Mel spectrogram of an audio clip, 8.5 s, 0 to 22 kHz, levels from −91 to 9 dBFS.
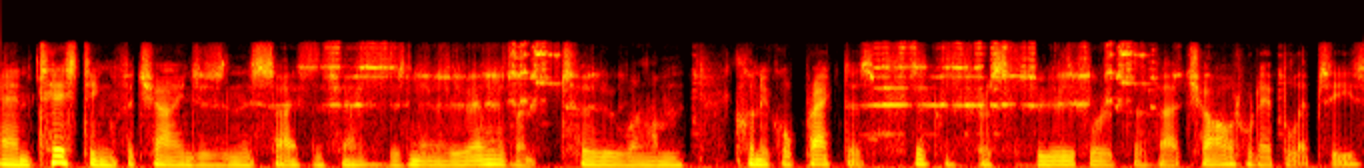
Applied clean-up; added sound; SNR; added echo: neural diffusion model UNIVERSE++.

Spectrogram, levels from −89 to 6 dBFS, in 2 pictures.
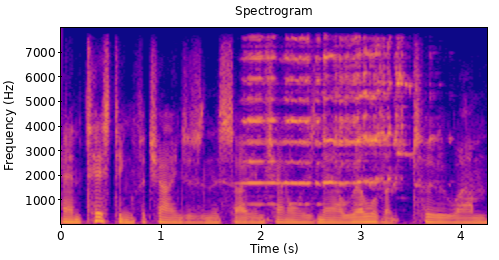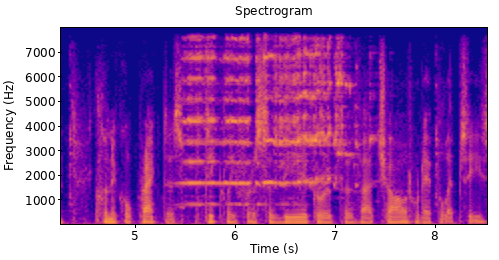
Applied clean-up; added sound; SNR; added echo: none; Squeak; 0 dB; none.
